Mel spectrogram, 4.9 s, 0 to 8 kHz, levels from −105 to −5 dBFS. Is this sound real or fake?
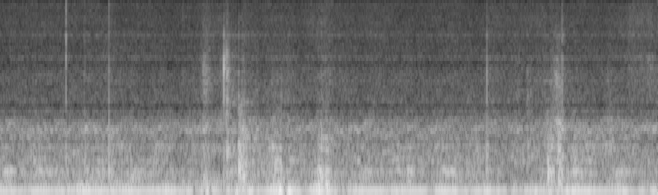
fake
